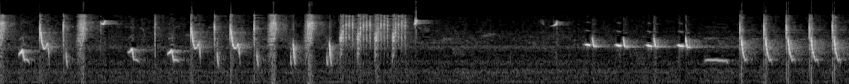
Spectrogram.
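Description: A bulbul sings bright, rapid chirps and sharp downslurred notes, with quick chattering bursts and a few short whistled phrases between them. The singing runs almost continuously.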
